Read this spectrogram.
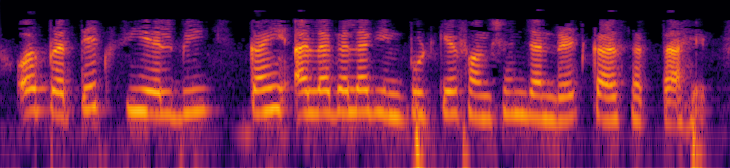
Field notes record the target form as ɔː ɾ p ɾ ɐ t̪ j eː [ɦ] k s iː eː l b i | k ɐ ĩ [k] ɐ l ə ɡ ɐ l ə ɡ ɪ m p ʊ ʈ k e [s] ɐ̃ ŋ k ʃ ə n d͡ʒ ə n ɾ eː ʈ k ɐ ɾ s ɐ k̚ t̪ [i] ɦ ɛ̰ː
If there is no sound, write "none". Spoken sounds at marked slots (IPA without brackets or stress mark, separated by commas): none, ʔ, f, a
